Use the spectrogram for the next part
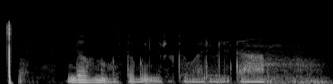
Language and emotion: Russian, neutral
